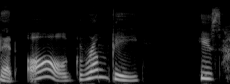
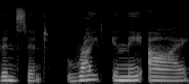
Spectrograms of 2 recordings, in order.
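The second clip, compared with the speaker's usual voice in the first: plain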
